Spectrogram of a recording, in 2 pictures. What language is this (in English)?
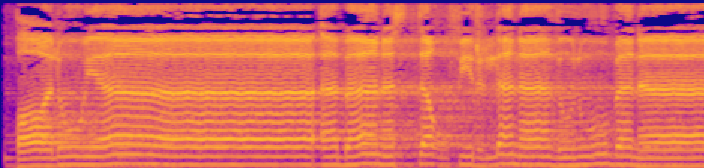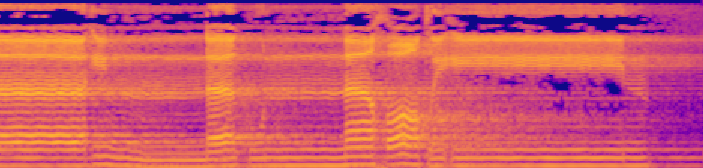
Arabic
